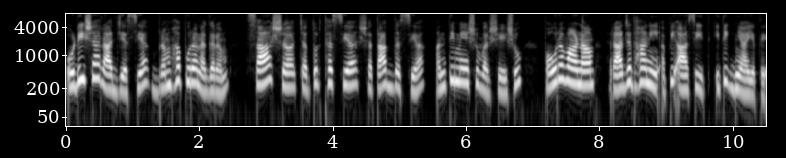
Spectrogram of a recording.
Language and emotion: Sanskrit, neutral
